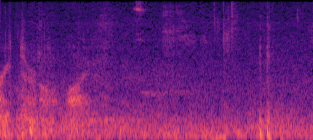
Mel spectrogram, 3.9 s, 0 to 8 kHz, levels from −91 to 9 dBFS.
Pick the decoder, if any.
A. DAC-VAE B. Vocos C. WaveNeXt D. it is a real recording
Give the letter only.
D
